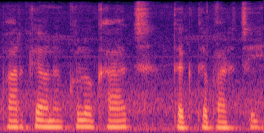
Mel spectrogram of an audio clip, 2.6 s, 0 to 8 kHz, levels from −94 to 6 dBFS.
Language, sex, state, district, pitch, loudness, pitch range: Bengali, male, Assam, Hailakandi, 140 Hz, -18 LUFS, 125-140 Hz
